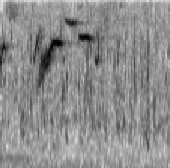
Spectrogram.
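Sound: birds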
